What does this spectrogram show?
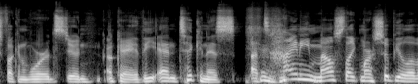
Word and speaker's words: antechinus: Well, this one, how do you say that? It's actually antechinus.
